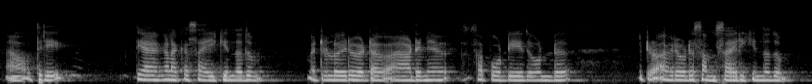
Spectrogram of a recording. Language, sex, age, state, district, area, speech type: Malayalam, female, 45-60, Kerala, Malappuram, rural, spontaneous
